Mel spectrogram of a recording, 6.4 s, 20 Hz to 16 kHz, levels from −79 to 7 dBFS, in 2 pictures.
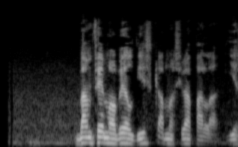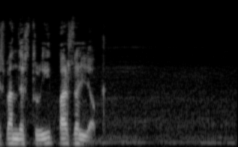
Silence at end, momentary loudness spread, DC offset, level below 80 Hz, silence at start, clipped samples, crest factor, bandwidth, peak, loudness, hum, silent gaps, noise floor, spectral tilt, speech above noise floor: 1.9 s; 14 LU; under 0.1%; -64 dBFS; 0.4 s; under 0.1%; 24 dB; 10.5 kHz; 0 dBFS; -22 LUFS; none; none; -56 dBFS; -5 dB/octave; 34 dB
